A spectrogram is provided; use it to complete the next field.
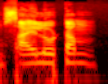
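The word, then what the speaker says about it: Psilotum: Lycopodium, एक्यूसम, साइलोटम P silent होगा इसके अंदर।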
